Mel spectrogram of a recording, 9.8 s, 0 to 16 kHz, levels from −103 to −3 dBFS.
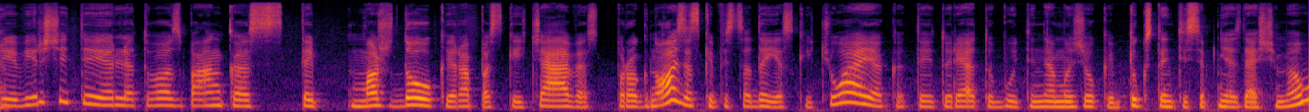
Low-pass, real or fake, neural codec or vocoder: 14.4 kHz; real; none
